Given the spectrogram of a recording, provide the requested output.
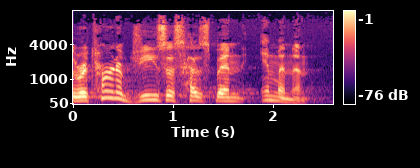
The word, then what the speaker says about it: immanent: That's spelled E-M-I-N-E-N-T. Eminent, as opposed to imminent. Clear difference in pronunciation. However, there's a trickier word, which as far as I can tell is pronounced exactly the same. And that's imminent, I-M-M-A-N-E-N-T. The only difference is that this word is spelled with an A in the middle rather than an I, pronounced imminent, exactly the same.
